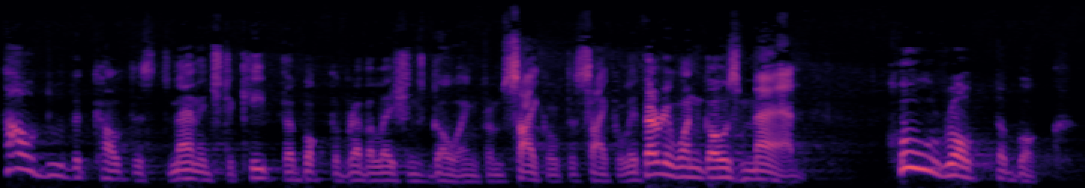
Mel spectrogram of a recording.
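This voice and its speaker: An actor playing a nervous but dutiful newspaper reporter in a radio drama, hesitant and questioning. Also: male voice, mid-range voice, very animated, moderate pace, slightly rough. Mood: puzzled. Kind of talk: mid-century radio drama acting. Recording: muffled, lo-fi radio drama recording.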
